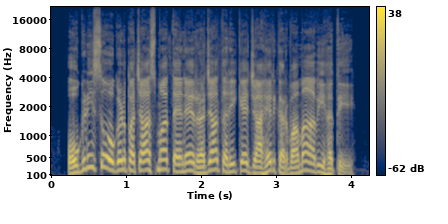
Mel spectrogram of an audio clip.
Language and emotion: Gujarati, neutral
